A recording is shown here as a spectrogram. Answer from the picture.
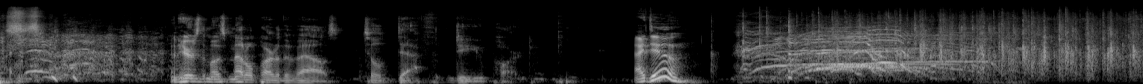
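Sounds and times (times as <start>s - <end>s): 
laughter: 0.0s - 1.9s, 7.4s - 8.3s
speech: 1.7s - 5.3s, 6.4s - 7.8s
audience applause in comedy club: 7.4s - 11.4s.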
